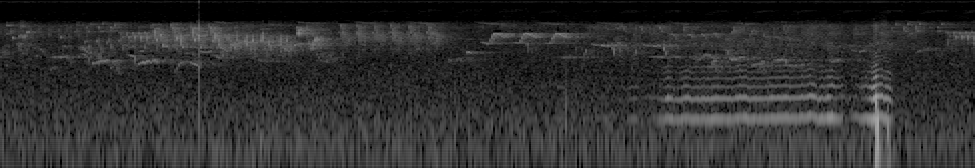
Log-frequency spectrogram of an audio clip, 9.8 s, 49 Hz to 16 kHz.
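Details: Icterine warbler (Hippolais icterina) singing at Salmentaka, Pälkäne, on 12 June 2017, pouring out a fast, varied jumble of high chirps, whistles and squeaky notes, then a fly's low droning buzz passes close by.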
